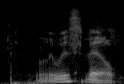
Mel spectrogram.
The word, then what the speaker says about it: Louisville: good old Lewisville Kentucky is that how pronounce now no no yeah yeah it is and it isn't right yeah who cares is it AR Kansas or Arkansas or is it Louisville people Louisville it is Louisville you spell it that way that's how we're going to pronounce it Louisville okay um you're going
